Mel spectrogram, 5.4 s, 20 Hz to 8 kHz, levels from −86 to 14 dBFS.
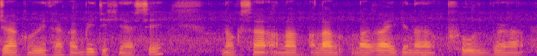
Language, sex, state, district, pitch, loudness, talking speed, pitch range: Nagamese, female, Nagaland, Dimapur, 110 Hz, -20 LUFS, 145 wpm, 110-115 Hz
